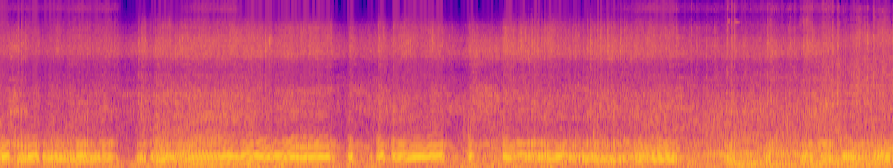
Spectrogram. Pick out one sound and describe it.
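Another dirt bike engine buzzes a short way ahead.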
